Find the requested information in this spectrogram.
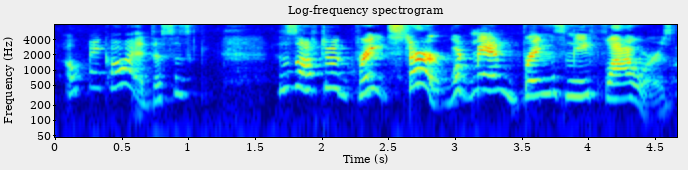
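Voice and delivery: high, thrilled squeal; gushing. Retold or imitated. To the listeners, gushing about the roses, high and excited. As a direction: gush over the flowers, loud. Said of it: "And I'm like".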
